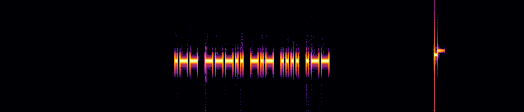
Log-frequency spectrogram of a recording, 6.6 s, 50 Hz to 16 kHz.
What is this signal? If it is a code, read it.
Morse code, heard as a keyed tone, about 35 wpm, 700 Hz. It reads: W8KHW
